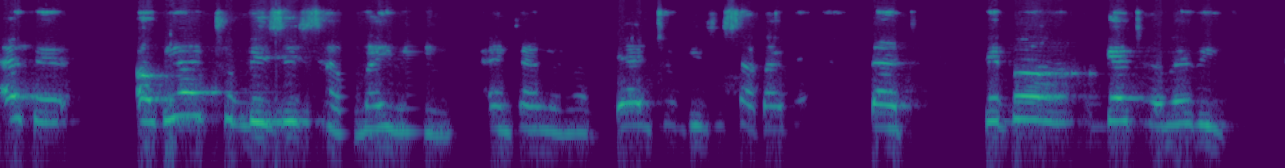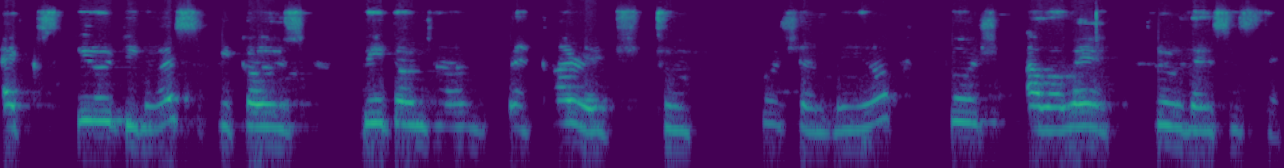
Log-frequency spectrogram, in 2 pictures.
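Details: Adult woman with cerebral palsy, with dysarthria.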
